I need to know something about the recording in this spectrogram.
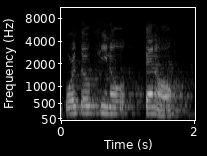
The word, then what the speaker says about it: orthophenylphenol: pronounce it and i'm going to have to spell it for you okay it's orthophenylphenol or ortho benzoyl perichlorophenol are you ready for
